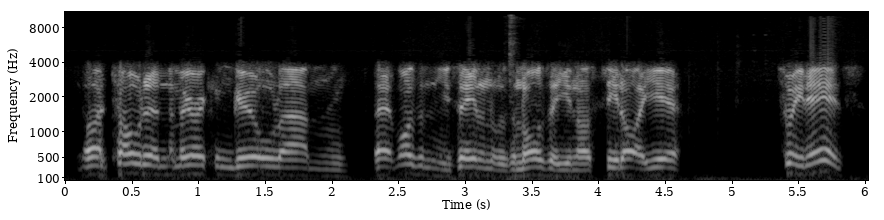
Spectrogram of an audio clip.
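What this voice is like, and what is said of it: New Zealand accent. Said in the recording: “Are you from New Zealand? I'm from New Zealand. ... How'd your accent get in trouble?”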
